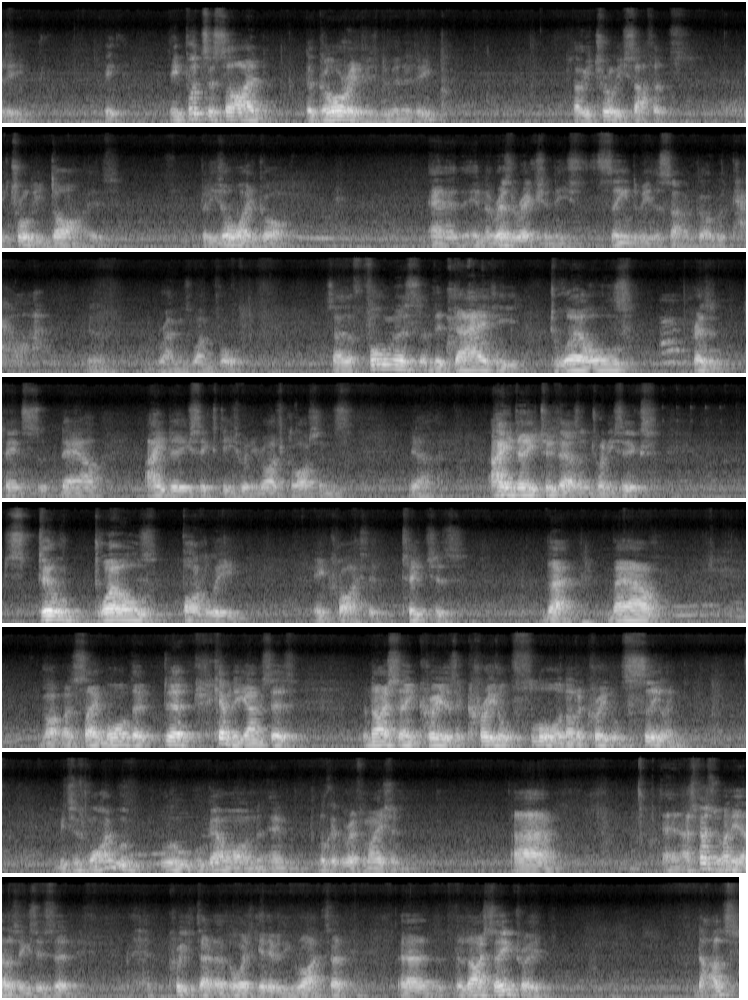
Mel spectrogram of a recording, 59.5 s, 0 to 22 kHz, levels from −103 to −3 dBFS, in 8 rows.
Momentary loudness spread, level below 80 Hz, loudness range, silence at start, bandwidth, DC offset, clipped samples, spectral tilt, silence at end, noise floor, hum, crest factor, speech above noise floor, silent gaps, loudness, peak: 22 LU; -56 dBFS; 8 LU; 0 s; 16.5 kHz; under 0.1%; under 0.1%; -7 dB/octave; 0 s; -52 dBFS; none; 24 dB; 24 dB; none; -28 LUFS; -6 dBFS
